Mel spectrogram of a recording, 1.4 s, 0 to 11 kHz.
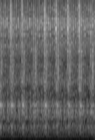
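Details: Cheapest BMW 7 Series diesel idling with drive belt removed to rule out pulleys: sharp metallic knock about six per second, essentially unchanged; owner suspects a bearing issue, likely inside the engine.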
